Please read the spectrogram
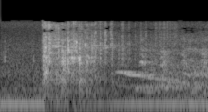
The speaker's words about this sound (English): put in a coin to discover the difference between money and anger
